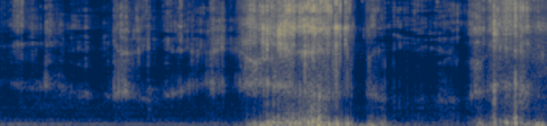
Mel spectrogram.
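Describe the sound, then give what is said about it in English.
Loud, crisp crunching of Lay's original salted potato chips being bitten and chewed. Faint chewing leads into a few heavy, dense bursts of crunch, with the strongest burst in the middle and another near the end. “in today's ASMR video, we're going to eat some chips.”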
